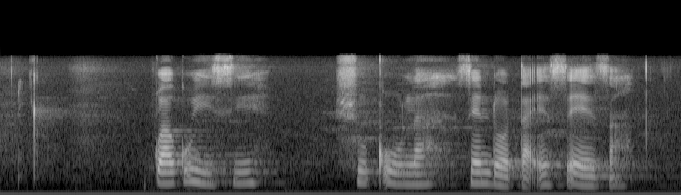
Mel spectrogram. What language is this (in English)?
Zulu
